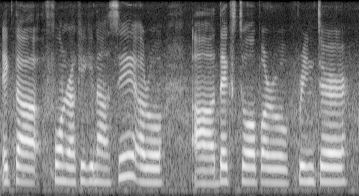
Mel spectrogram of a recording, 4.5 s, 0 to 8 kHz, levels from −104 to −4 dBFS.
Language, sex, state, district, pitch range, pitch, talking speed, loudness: Nagamese, female, Nagaland, Dimapur, 215-230 Hz, 220 Hz, 135 wpm, -15 LUFS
